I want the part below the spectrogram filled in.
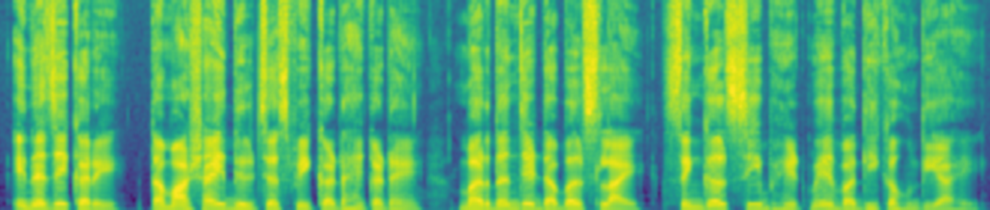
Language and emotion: Sindhi, neutral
